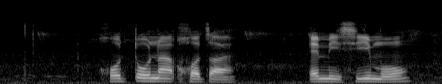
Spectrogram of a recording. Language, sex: Tswana, male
